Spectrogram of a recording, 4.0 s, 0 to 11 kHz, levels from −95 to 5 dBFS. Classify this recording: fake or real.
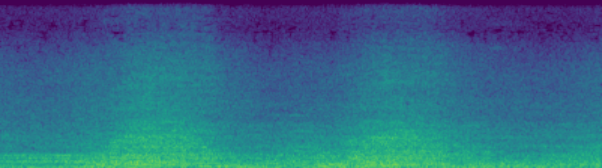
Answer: real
